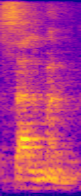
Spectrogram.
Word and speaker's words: salmon: the foot one a fish which is be pronounced as Salman and the spelling is stltom moving but the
